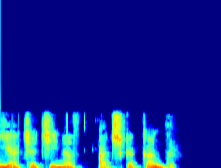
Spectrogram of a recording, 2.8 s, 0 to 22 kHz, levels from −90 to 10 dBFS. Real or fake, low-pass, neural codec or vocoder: real; 7.2 kHz; none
